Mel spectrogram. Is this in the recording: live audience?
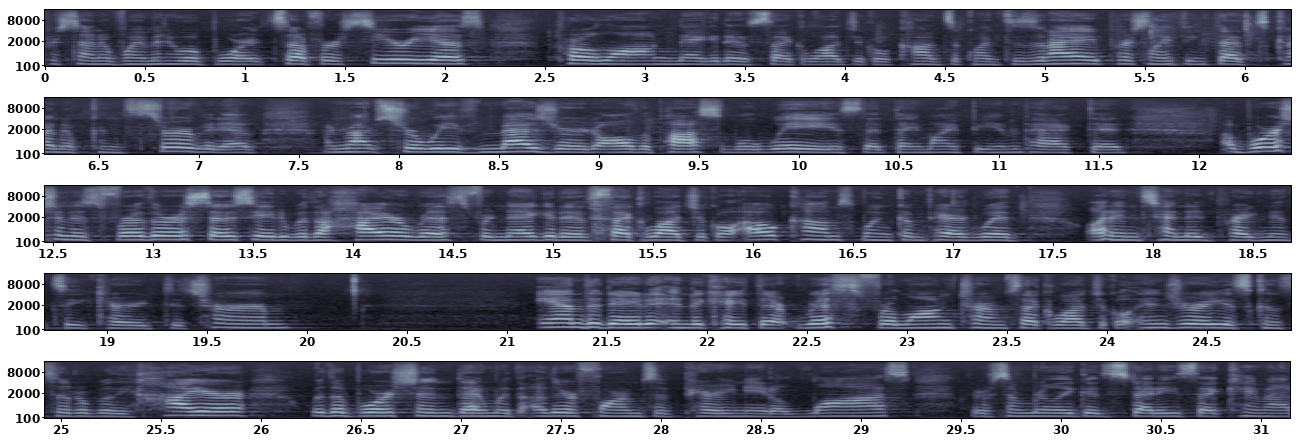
yes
